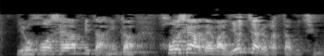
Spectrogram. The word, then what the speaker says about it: 여호수아: 그런데 여호수아라는 말은 여호수아가 아니라 정확한 히브리어 발음은 여호세아입니다.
